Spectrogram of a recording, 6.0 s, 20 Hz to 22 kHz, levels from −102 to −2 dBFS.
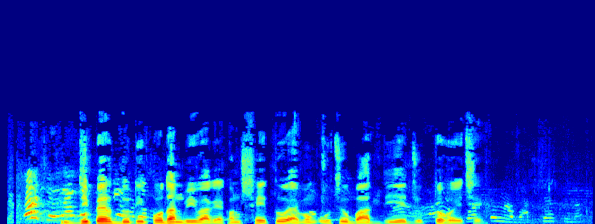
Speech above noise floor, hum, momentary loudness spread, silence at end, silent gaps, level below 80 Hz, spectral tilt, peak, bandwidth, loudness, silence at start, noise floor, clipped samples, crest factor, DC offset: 31 dB; none; 15 LU; 0.5 s; none; -76 dBFS; -6.5 dB/octave; -4 dBFS; 9.6 kHz; -25 LUFS; 0.25 s; -56 dBFS; under 0.1%; 22 dB; under 0.1%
